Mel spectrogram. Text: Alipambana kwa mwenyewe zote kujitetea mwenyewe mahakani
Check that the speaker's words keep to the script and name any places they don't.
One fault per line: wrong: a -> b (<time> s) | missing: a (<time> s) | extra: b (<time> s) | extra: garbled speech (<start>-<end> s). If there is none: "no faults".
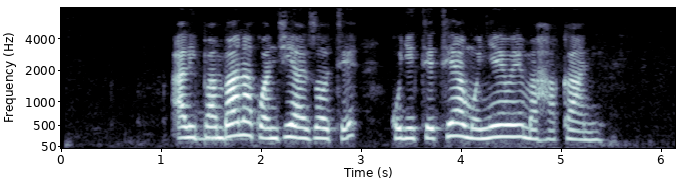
wrong: mwenyewe -> njia (2.1 s)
